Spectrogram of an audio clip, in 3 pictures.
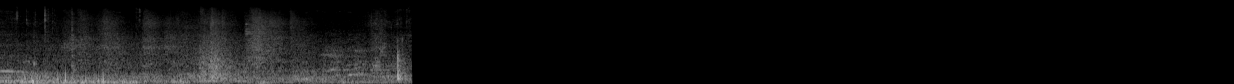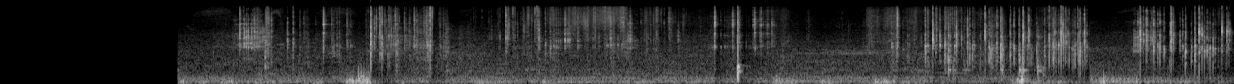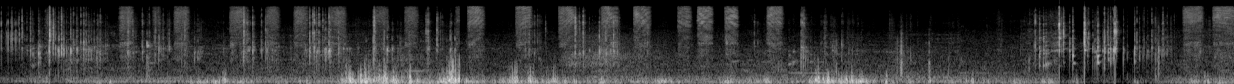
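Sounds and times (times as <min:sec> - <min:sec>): spray paint hissing: 0:14.6 - 0:19.7, 0:21.0 - 0:32.7, 0:35.9 - 0:37.0
spray can ball rattling: 0:14.7 - 0:20.2, 0:21.1 - 0:32.7, 0:35.0 - 0:37.0.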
